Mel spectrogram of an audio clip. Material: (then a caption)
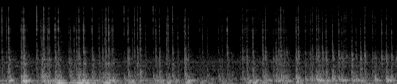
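Plastic. Long nails of both hands tap rapidly and irregularly on the narrow side of a plastic hand wash bottle. The result is a steady patter of dull, hollow, low thuds with short clicky ticks that die away almost at once.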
